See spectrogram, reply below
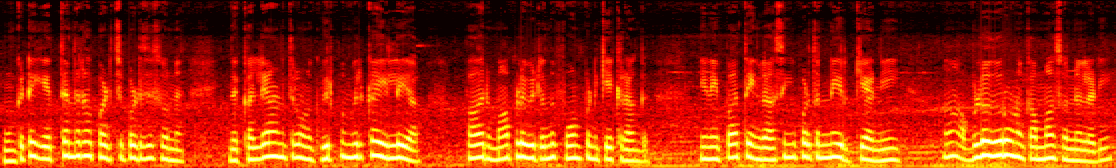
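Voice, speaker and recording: A woman's voice: a little high, fast talker, warm tone, a little hiss or hum, lightly acted. A woman playing a bitter, scolding mother. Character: angry, hurt mother of the bride.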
